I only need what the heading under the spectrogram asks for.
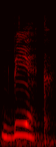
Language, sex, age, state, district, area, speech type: Kashmiri, female, 18-30, Jammu and Kashmir, Srinagar, rural, read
